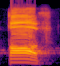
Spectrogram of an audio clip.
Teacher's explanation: اس کا مخرج ہے زبان کی جڑ اور تالو کے نرم حصے سے یہ ادا ہوتا ہے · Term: موٹا کاف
